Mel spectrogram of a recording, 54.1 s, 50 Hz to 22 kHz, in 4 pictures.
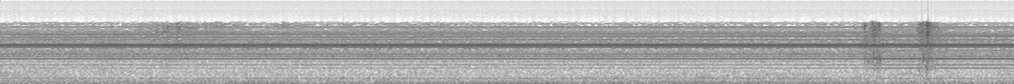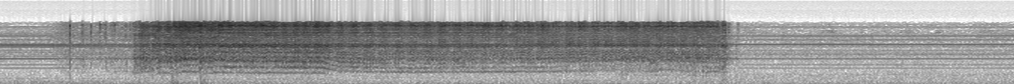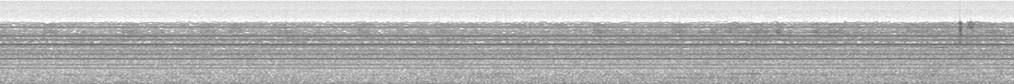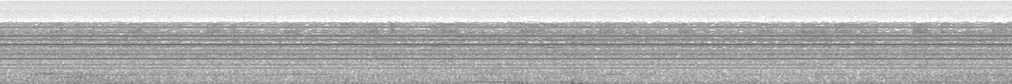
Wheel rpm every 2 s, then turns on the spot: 0, 0, 0, 0, 0, 0, 0, 30, 70, 50, 60, 40, 0, 0, 0, 0, 0, 0, 0, 0, 0, 0, 0, 0, 0, 0, 0.
none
